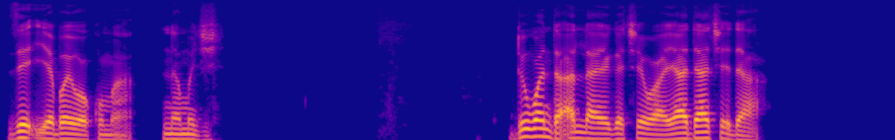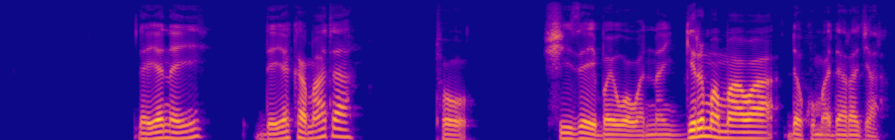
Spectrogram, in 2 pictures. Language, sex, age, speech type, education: Hausa, male, 30-45, spontaneous, secondary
